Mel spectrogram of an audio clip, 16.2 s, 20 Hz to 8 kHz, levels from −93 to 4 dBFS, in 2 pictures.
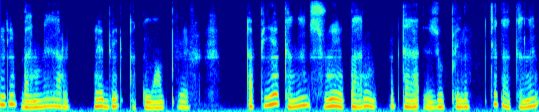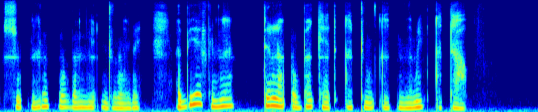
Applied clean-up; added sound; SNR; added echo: neural diffusion model UNIVERSE++.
